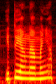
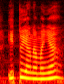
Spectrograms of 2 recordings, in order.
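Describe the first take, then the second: No difference in how they are said.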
